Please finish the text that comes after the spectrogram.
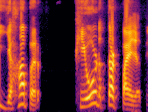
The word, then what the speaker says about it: fjord: FJORD इसको फियोर्ड pronunciate करते हैं, और यह चिली में ही जो है इसको हम देख सकते हैं।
